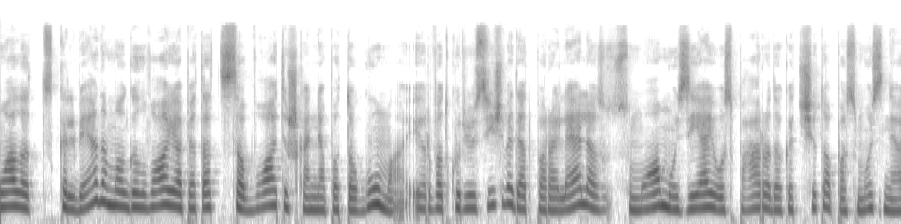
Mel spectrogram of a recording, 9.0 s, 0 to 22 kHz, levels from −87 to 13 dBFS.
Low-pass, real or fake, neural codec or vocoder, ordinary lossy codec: 14.4 kHz; real; none; MP3, 96 kbps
